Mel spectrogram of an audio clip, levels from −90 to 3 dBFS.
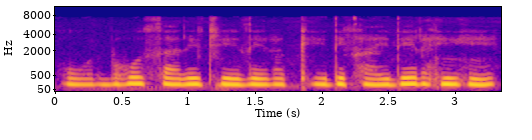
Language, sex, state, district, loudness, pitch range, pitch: Hindi, female, Madhya Pradesh, Bhopal, -14 LUFS, 185-195 Hz, 190 Hz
